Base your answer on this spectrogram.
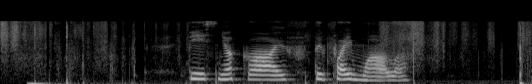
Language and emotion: Russian, positive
